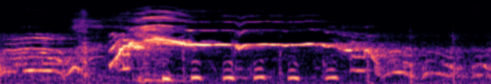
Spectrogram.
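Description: A small child's high-pitched scream, held for about a second, over other voices.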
